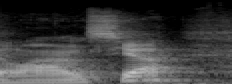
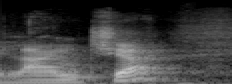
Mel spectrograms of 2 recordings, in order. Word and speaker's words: Lancia: The Brits say Lancia. I think Italians say Lancia.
